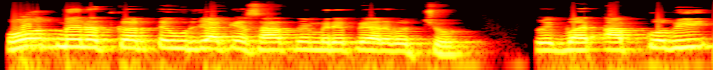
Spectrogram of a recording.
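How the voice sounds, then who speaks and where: A man's voice: very high-pitched, brisk, a little mellow. A man teaching a reasoning lesson to students for a coaching video. He talks confidently, promises results and often checks whether the class has understood. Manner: coaxing, asks "clear?" often, calls students dear children.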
